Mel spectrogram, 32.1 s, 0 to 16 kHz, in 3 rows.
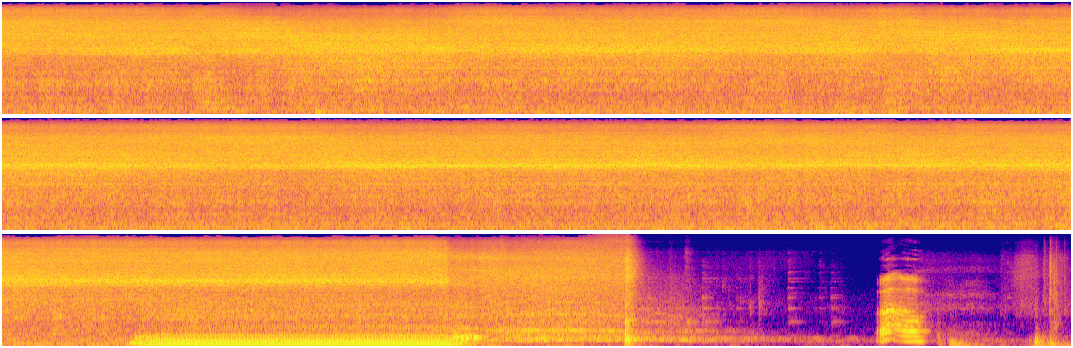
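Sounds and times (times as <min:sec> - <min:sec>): plasma cutter arc hissing: 0:02.4 - 0:27.2
air compressor motor hum: 0:22.6 - 0:26.6.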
